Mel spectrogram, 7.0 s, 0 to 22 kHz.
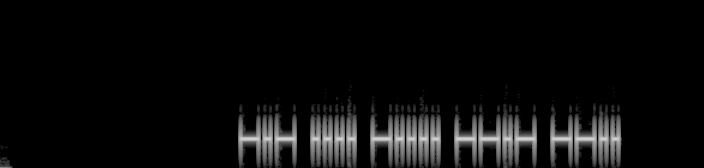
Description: Morse code, heard as a keyed tone, about 20 wpm, 700 Hz. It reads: KH6QZ
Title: USA Call Signs - 5 Characters - Repeated 2x - 20wpm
